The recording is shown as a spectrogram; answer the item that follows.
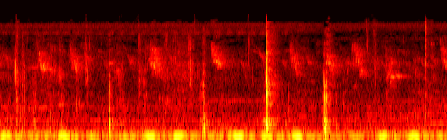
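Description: Small birds chirping in quick succession, several short falling chirps a second. Over them come a few sharp clicks of a metal spoon against a bowl as someone eats, the loudest about two and a half seconds in.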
